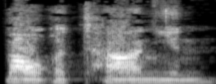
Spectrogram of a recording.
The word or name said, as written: mauretanien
